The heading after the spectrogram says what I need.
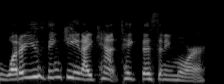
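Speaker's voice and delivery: normal talking voice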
